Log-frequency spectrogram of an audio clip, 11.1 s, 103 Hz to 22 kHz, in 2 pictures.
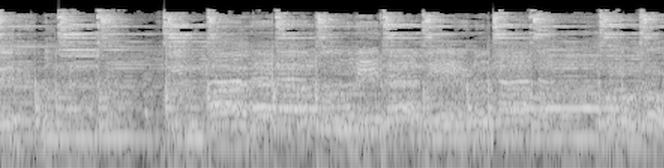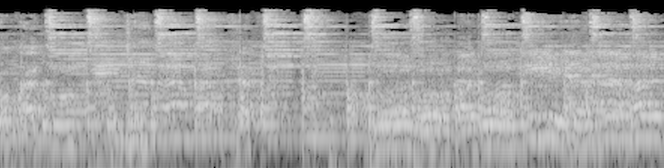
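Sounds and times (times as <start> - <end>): harmonium steady tone: 0.0 - 11.0
mridangam drumming: 0.0 - 11.0
men singing together: 1.4 - 11.0.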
